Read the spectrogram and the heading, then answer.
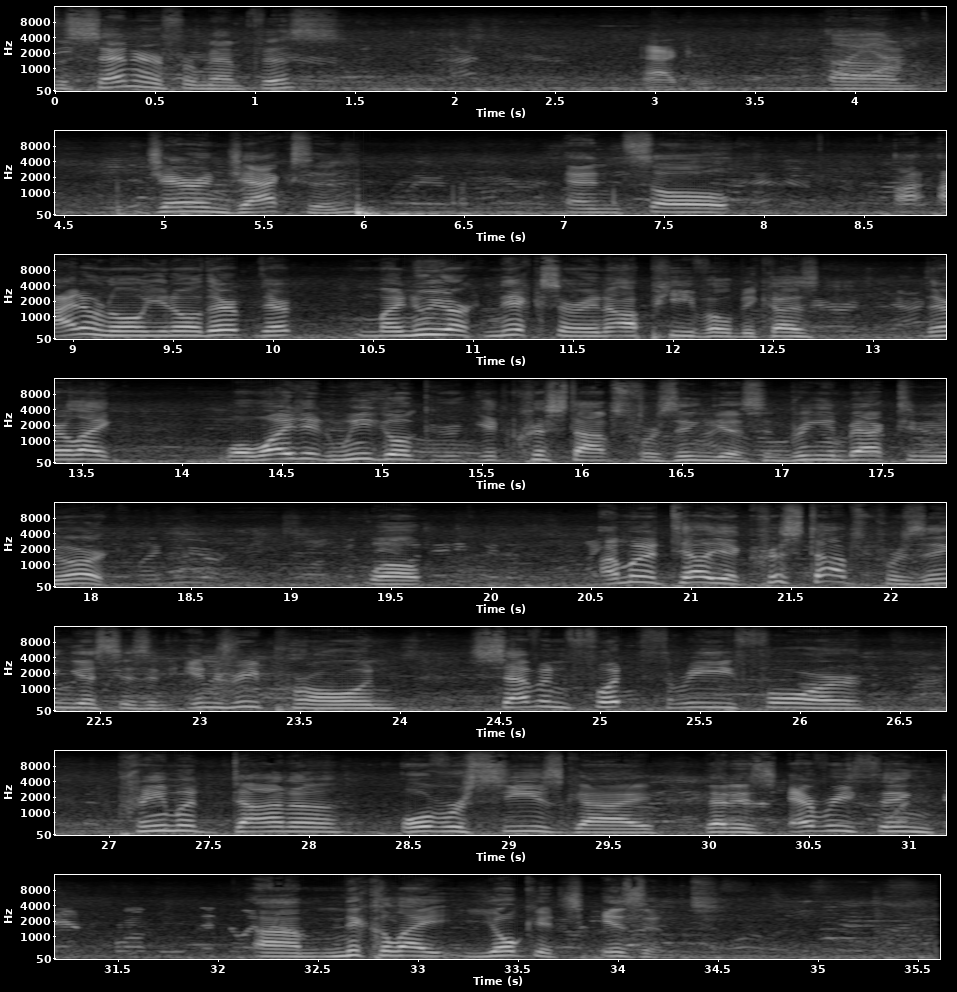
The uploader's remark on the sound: Forks Sports Highway is live from the Greater Grand Forks Fairgrounds!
